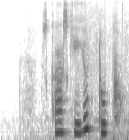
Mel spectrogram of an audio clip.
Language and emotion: Russian, neutral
